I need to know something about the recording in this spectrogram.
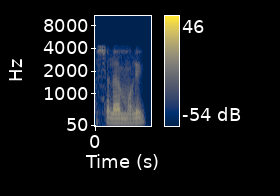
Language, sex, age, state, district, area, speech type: Urdu, male, 18-30, Bihar, Purnia, rural, conversation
